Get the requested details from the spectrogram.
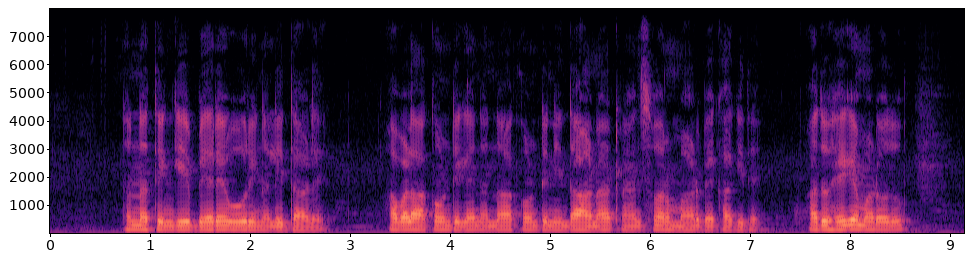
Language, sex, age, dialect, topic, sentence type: Kannada, male, 41-45, Coastal/Dakshin, banking, question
